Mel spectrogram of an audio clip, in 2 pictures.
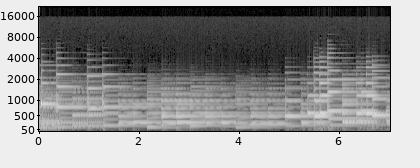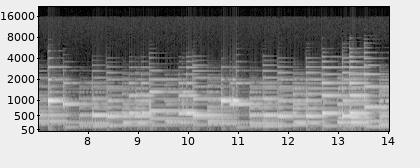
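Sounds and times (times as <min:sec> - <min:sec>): background piano music: 0:00.0 - 0:14.0.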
